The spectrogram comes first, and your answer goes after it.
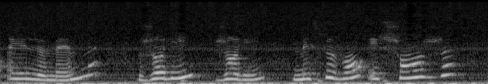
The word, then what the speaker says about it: jolie: Alors, pour la prononciation de joli et jolie, c'est le même, mais la différence, c'est en écrit.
